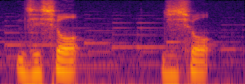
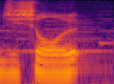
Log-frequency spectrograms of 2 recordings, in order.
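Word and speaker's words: 辞書: Jisho. And it's not jisho, it's jisho.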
